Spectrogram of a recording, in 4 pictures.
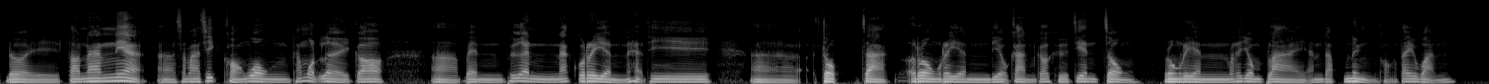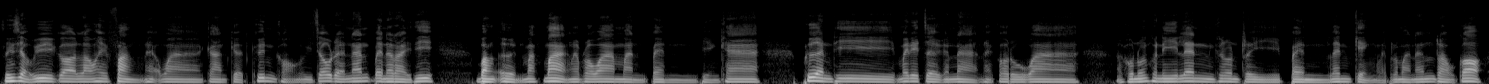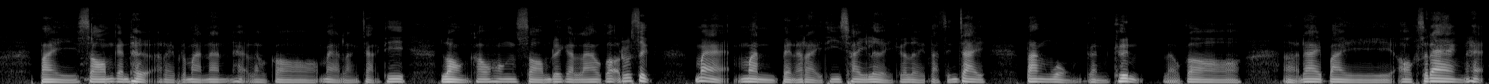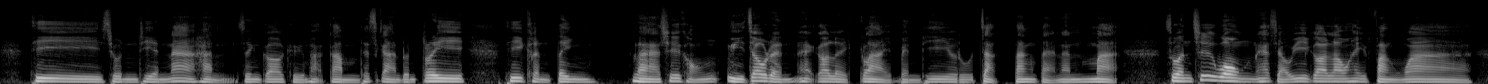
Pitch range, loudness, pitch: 110-130 Hz, -27 LUFS, 120 Hz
